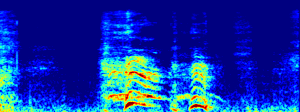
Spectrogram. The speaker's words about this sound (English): How long have you had that cough?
